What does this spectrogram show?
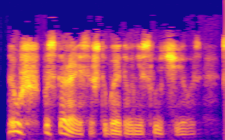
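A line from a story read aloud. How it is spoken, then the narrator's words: Calm but firm. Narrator (Russian): сказал голос спокойно, но твердо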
